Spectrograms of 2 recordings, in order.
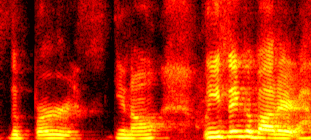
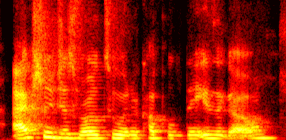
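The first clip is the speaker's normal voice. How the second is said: ordinary talk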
